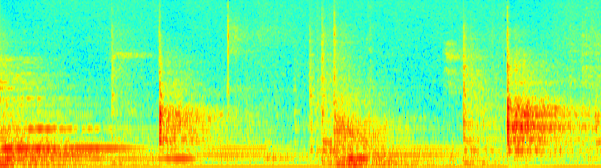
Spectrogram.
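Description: Hand-played frame drum in live ensemble music: a few deep strokes about a second apart over a sustained low instrumental tone, with no voice.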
